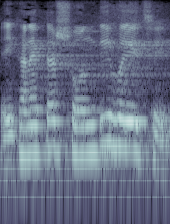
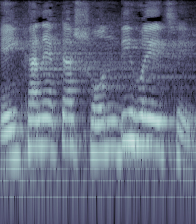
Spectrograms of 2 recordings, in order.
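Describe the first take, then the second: The two takes are said the same way.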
